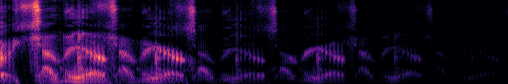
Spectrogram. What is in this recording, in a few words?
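effects talk, Funky Vocals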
